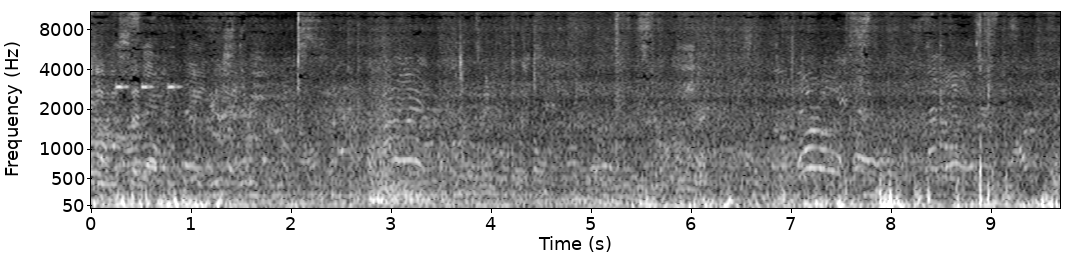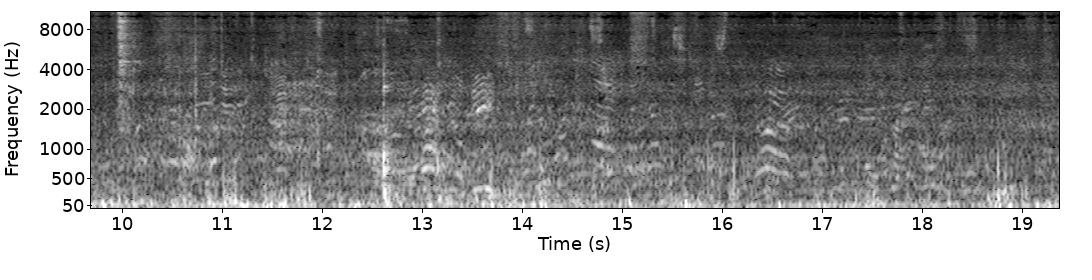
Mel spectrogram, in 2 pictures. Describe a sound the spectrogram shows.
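A crowd of people talks and calls out outdoors.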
